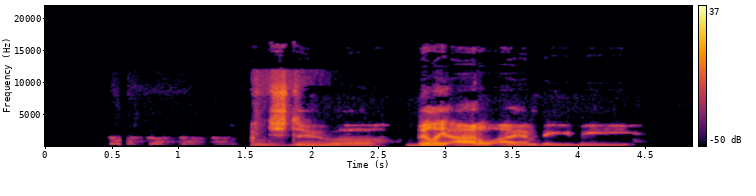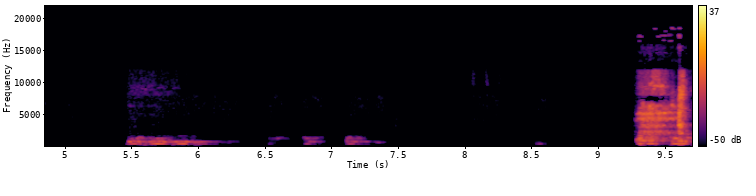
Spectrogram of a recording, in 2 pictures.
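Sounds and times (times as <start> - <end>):
dogs barking outside while playing: 0.5 - 1.6, 5.4 - 7.5
speech: 0.8 - 4.5.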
